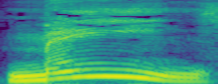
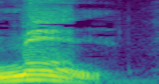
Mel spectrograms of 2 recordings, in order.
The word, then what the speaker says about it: main: main 是主要的 main, 不要念成 man, main idea, 叫 main idea, a pain, painful, 不要念成 painful, 所以每一个发音呢，这个 a 加 n 的音的时候，一定要念成 a pain pain in my chest when I breathe.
